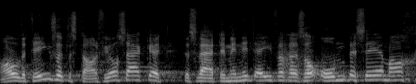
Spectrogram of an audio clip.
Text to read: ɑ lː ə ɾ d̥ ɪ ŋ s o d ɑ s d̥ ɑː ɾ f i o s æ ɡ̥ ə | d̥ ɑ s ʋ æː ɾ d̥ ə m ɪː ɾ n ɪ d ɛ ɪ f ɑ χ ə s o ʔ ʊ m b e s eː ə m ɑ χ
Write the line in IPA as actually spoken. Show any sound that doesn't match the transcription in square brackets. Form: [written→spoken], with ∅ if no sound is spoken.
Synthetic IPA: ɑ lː ə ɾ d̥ ɪ ŋ s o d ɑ s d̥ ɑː ɾ f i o s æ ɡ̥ ə | d̥ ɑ s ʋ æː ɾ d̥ ə m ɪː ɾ n ɪ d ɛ ɪ f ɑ χ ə s o ʔ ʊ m b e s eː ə m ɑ χ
